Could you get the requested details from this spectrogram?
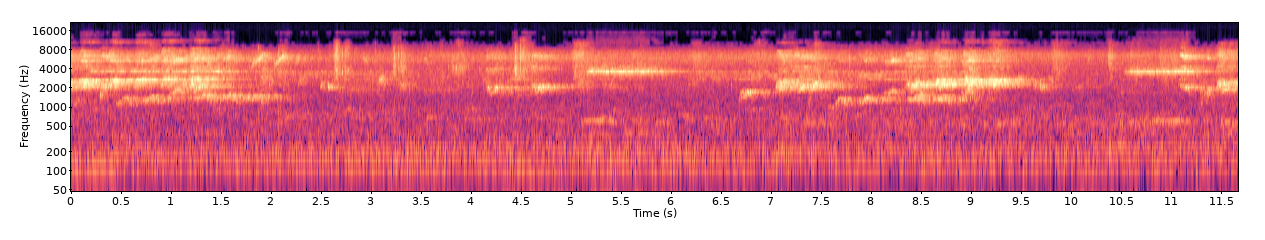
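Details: Female Asian koel calling: bursts of shrill, high whistled notes that step up and down in pitch, coming in quick runs of about four per second with short pauses between bursts, plus other faint chirps and a steady background hiss.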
